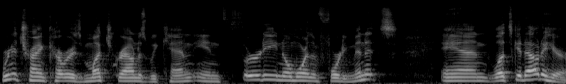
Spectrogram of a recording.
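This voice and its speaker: Loud and at a fairly quick pace, a man with a Canadian accent speaks at a high pitch with ordinary pitch variation. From Canada. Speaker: sales and marketing trainer. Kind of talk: live webinar presentation. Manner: fast.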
